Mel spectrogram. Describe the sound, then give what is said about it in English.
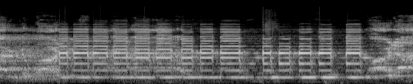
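A loud, brassy air horn blares almost nonstop for about four seconds at 6 a.m. as the Florida Gators team comes into its weight room, holding one steady low pitch with a harsh, buzzy edge and a couple of brief stutters near the end. “Here it is, 6 a.m., Florida Gators team's coming in for their weight room and starting their day, man, 6 a.m., and he's got an air horn.”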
